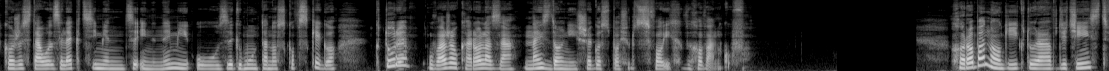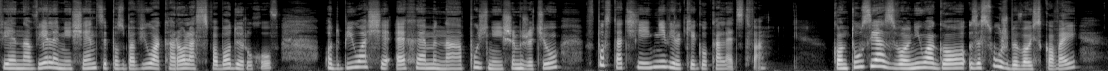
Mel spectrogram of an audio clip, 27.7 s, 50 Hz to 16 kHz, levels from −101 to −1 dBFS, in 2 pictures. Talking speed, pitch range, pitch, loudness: 95 wpm, 195-235 Hz, 210 Hz, -28 LUFS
